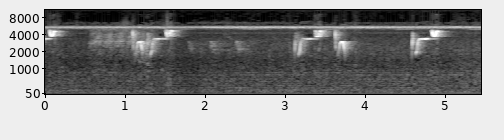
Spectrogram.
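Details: Competing scarlet-backed flowerpeckers at a morning bird gathering on 10 May give sharp, high chirps in short clusters, several falling flicks in a row, against a continuous thin electronic-like whine.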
